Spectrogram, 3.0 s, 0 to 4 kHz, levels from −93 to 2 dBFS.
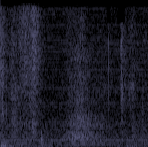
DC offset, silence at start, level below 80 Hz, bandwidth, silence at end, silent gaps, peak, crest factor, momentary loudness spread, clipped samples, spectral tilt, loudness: under 0.1%; 0 s; -72 dBFS; 4 kHz; 0 s; none; -40 dBFS; 20 dB; 10 LU; under 0.1%; -2 dB/octave; -58 LUFS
